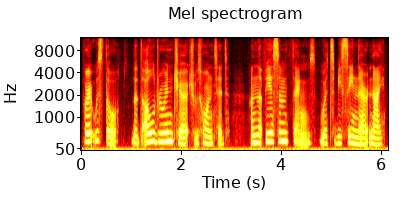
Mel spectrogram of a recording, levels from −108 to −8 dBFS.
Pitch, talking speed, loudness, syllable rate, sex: 230 Hz, 215 wpm, -18 LUFS, 5.2 syllables/s, female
